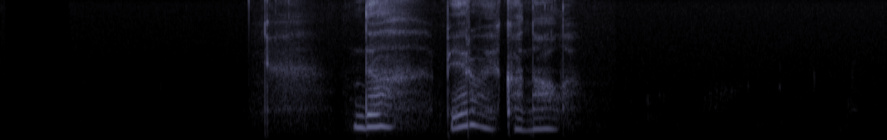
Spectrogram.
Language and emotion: Russian, sad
